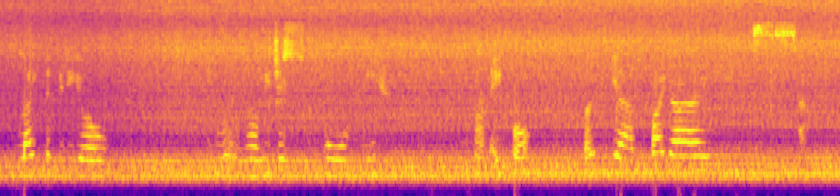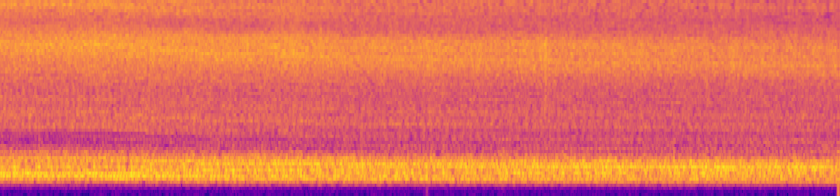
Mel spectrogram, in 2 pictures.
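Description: A video game truck engine hums as the truck drives.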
